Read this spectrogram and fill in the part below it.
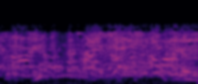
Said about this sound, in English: When they open those doors out there, there's a mad scramble for the ticket booth. Usher says it's a real stampede.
